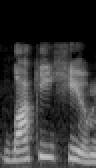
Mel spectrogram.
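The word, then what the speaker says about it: Lachy Hulme: one section he was super funny so yes lockheed hume that's how you pronounce it but it's spelled l-a-c-h-y-h-u-l-m-e and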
